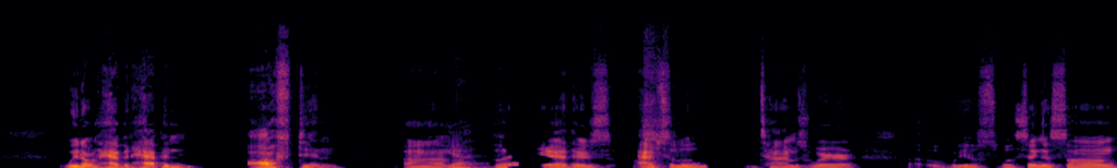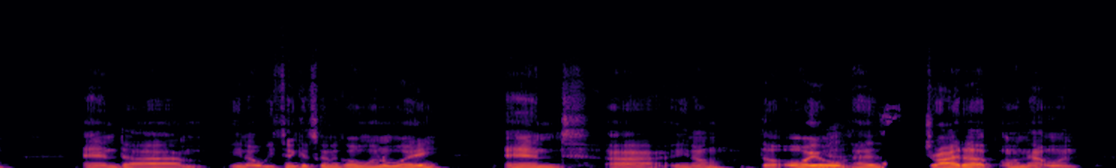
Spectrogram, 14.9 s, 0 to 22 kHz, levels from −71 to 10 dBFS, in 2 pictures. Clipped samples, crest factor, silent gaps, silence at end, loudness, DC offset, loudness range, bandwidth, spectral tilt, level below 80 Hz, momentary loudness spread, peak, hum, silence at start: under 0.1%; 22 dB; none; 0.25 s; -25 LUFS; under 0.1%; 5 LU; 18.5 kHz; -6 dB/octave; -58 dBFS; 13 LU; -2 dBFS; none; 0.45 s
